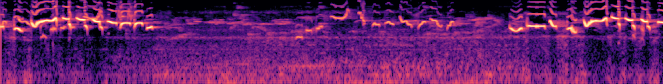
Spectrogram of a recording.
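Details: Oriental magpie-robin kept at home, singing eagerly during daily therapy: rapid loud whistled phrases with sharp slurred notes, a softer stretch of quiet chips in the middle, then another bright burst of varied whistling.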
